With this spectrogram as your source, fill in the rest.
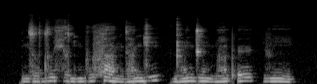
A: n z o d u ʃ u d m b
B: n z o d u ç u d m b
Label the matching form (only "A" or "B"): B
